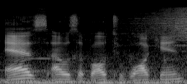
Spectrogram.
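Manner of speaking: ordinary talk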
